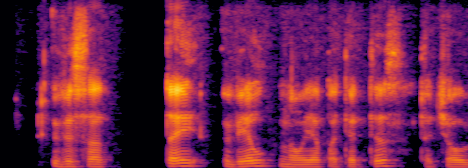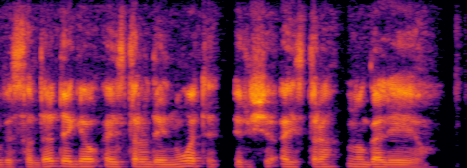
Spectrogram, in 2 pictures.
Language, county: Lithuanian, Marijampolė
